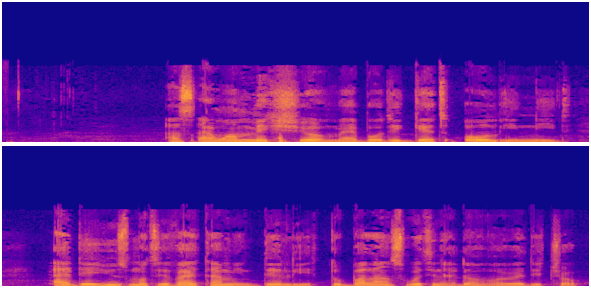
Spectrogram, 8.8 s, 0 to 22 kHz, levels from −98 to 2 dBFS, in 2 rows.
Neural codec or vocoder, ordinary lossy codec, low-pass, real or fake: none; AAC, 32 kbps; 14.4 kHz; real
